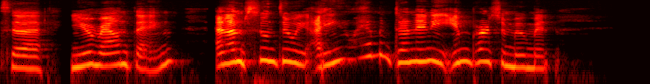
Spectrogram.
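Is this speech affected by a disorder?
Yes: myotonic dystrophy.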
